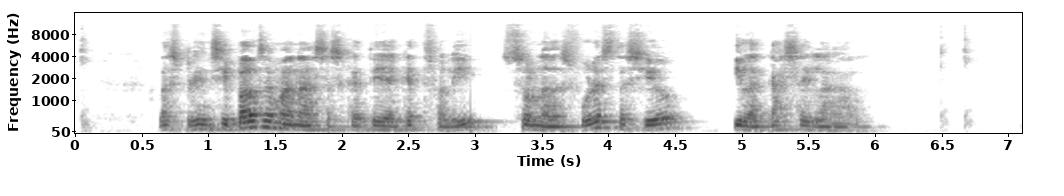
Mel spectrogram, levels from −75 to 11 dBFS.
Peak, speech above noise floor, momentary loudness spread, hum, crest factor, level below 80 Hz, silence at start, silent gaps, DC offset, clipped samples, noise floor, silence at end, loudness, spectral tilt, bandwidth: 0 dBFS; 40 dB; 12 LU; none; 22 dB; -58 dBFS; 0.05 s; none; under 0.1%; under 0.1%; -61 dBFS; 0.4 s; -21 LUFS; -4.5 dB/octave; 11.5 kHz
